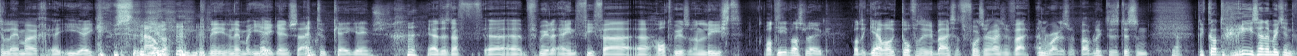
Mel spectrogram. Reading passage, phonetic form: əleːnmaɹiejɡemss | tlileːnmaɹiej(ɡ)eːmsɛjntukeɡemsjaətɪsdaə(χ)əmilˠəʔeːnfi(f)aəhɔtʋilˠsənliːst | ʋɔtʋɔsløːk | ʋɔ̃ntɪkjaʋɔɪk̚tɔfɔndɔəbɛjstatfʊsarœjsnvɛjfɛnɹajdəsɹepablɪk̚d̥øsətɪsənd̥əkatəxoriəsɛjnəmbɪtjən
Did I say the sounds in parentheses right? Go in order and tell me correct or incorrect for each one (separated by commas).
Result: correct, incorrect, correct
